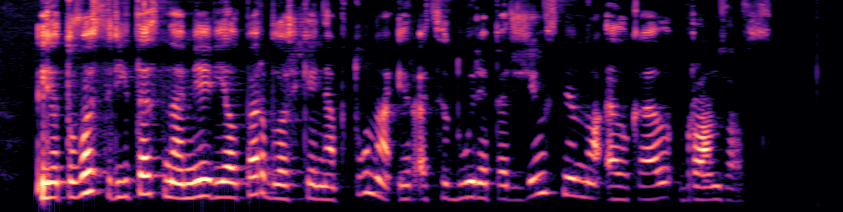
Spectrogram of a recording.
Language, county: Lithuanian, Vilnius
